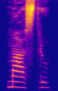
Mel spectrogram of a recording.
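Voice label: "mastru", female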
